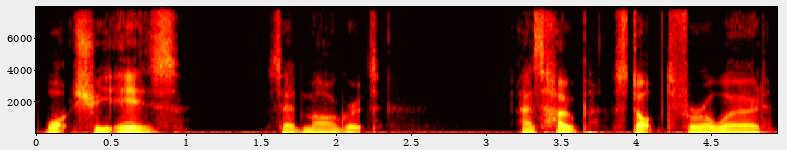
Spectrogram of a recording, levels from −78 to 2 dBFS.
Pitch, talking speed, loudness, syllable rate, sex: 105 Hz, 135 wpm, -20 LUFS, 4.2 syllables/s, male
